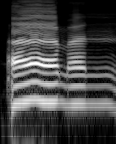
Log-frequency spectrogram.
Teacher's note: Amanna, lagi kita dapati ada mad badal 2 harakat di lafal a. Manna, nun berharakat tasydid ditahan suara bunyinya amanna karena ia kita hukumi dengan bacaan gunnah.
